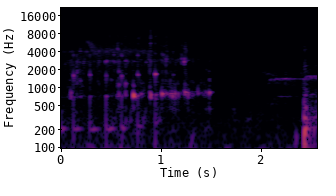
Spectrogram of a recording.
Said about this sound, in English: pours a glass of a wine called Deep Red, slated for release next year.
